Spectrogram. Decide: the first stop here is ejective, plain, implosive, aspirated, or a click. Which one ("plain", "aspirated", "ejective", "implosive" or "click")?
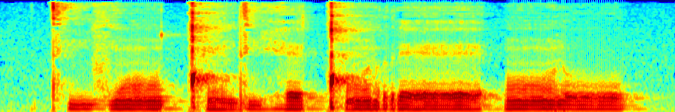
aspirated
